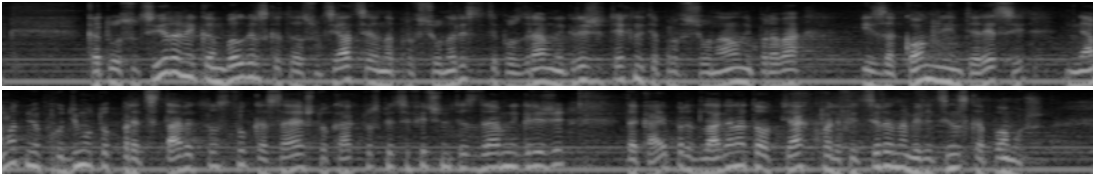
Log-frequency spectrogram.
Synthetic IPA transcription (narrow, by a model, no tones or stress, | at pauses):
kɐt̪ɔɐsot̪siiɾɐnikəmbɤlˠɡəɾskət̪əːsot̪siat̪sijənɐpɾofɛ̥sionɐlist̪i̥t̪ɛpozd̪ɾavniɡɾiʒit̪ɛxnit̪ɛpɾofɛ̥sionalˠnipɾɐva | izɐkɔnːiːnt̪ɛɾɛsi | nʲjamət̪nɛopxod̪imot̪opɾɛt̪st̪avit̪ɛlˠst̪vokɐsaɛʃt̪okakt̪ospɛt̪sifit͡ʃnit̪ɛzd̪ɾavniɡɾiʒi | t̪ɐkaipɾɛd̪lˠaɡənɛt̪əot̪ʲːaxkvɐlifit̪siɾɐnɐmɛd̪it̪sinskəpɔmoʃ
